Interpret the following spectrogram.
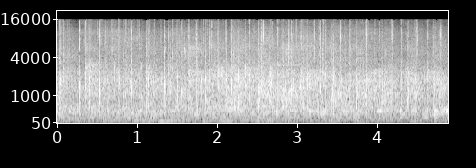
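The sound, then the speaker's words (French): An audience applauds a demonstration by the Fédération de formation de bâtons de défense et tactiques d'intervention et applications professionnelles, a dense steady wash of many hands clapping at even loudness for the whole stretch, with a faint murmur of voices mixed in. “Merci à tous, vous avez le droit de les applaudir.”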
